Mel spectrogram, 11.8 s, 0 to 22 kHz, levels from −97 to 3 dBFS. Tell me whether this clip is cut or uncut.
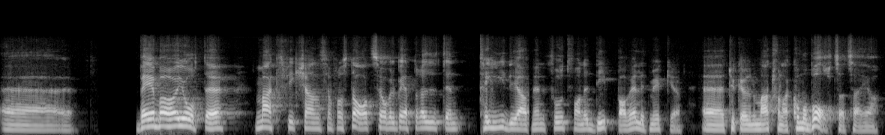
cut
